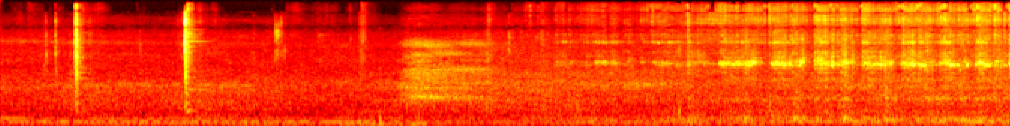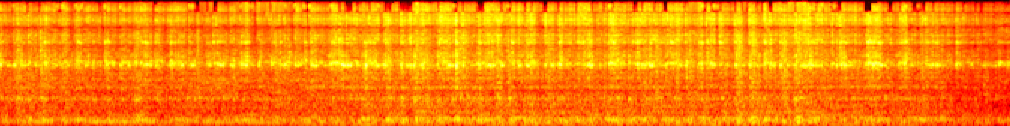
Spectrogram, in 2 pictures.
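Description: An outdoor HVAC condensing unit's compressor runs after being pushed in by hand; the unit had iced up and was struggling on low speed. A steady, close mechanical drone follows a few sharp clicks and slowly swells louder.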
